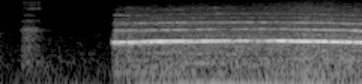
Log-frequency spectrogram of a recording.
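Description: Emergency vehicle siren over street background noise, cutting in suddenly about three quarters of a second in: one slow wailing tone that rises slightly and then begins to fall.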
